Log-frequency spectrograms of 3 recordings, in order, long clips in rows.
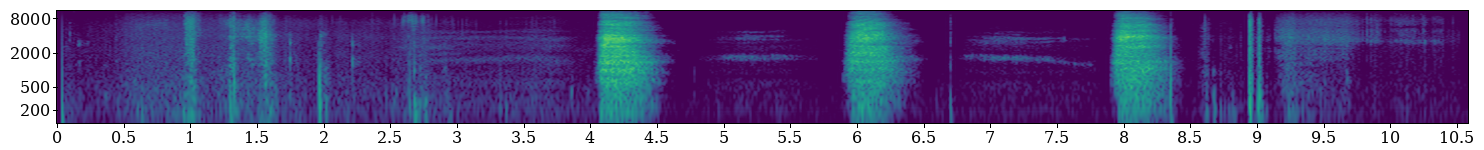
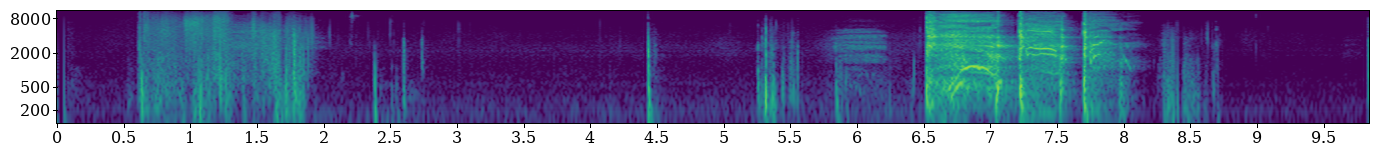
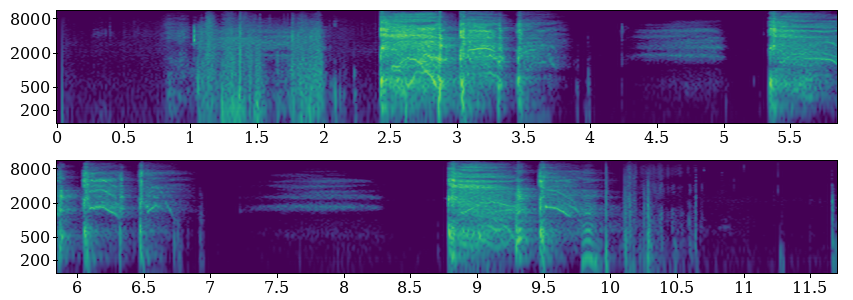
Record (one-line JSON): {"exhalation_length": "10.6 s", "exhalation_amplitude": 28883, "exhalation_signal_mean_std_ratio": 0.25, "cough_length": "9.8 s", "cough_amplitude": 32768, "cough_signal_mean_std_ratio": 0.31, "three_cough_length": "11.7 s", "three_cough_amplitude": 32768, "three_cough_signal_mean_std_ratio": 0.35, "survey_phase": "beta (2021-08-13 to 2022-03-07)", "age": "65+", "gender": "Female", "wearing_mask": "No", "symptom_none": true, "smoker_status": "Never smoked", "respiratory_condition_asthma": false, "respiratory_condition_other": false, "recruitment_source": "REACT", "submission_delay": "2 days", "covid_test_result": "Negative", "covid_test_method": "RT-qPCR"}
